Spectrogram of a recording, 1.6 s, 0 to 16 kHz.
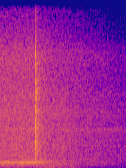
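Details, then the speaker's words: New Eastwood bench buffer (1/2 hp motor, 5/8-inch shafts, 8-inch wheels) spinning down after one light tap. Smooth airy whir with no rubbing, wobble or knocking. Quiet, stable, working well: a normal, healthy buffer run. "But it's quiet, it's nice and stable. Works great. Love it."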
